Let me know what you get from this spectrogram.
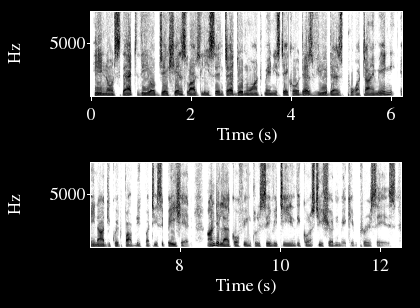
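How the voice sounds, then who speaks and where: Man, Zambian accent, low-pitched, dry close studio sound, formal news presenter, measured scripted reading. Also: mellow, dry recording, poor audio. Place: radio studio.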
